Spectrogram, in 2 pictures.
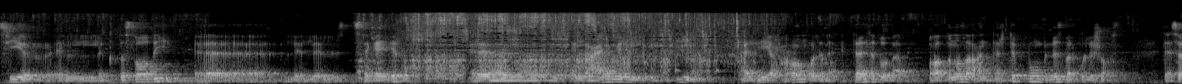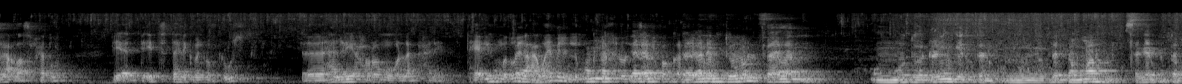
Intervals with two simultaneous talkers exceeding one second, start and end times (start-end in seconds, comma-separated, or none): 17.7-19.2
